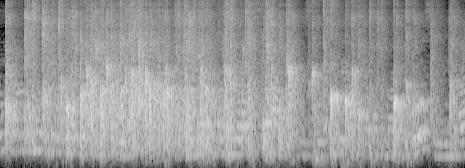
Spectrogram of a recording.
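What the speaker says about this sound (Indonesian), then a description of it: "tepuk tangan dulu untuk kelompok" Classmates clap for a group that has just finished its presentation in a classroom, a busy, uneven patter of hands close by, with voices chattering over it.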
